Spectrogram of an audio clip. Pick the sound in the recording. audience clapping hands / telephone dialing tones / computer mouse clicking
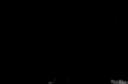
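computer mouse clicking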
